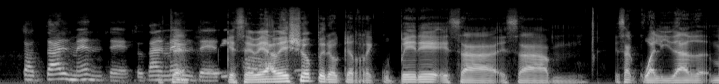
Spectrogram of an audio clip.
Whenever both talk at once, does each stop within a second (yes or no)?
no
